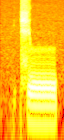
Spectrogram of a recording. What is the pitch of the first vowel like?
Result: low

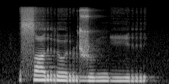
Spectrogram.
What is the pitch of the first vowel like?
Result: high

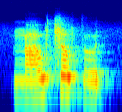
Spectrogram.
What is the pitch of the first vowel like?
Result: rising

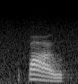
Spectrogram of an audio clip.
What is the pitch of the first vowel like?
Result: falling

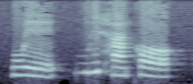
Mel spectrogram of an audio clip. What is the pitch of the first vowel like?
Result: low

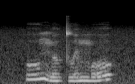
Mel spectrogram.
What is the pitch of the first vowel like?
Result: rising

